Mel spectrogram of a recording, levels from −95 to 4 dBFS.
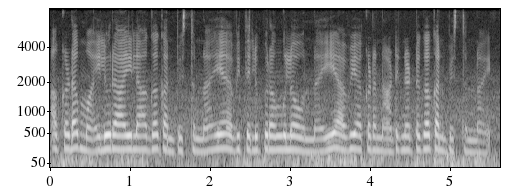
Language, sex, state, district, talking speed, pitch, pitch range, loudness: Telugu, female, Telangana, Mahabubabad, 130 wpm, 230 Hz, 220-235 Hz, -15 LUFS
